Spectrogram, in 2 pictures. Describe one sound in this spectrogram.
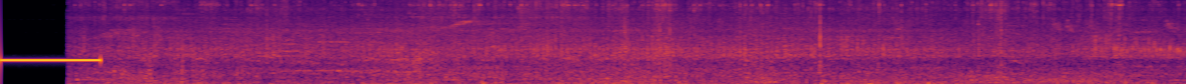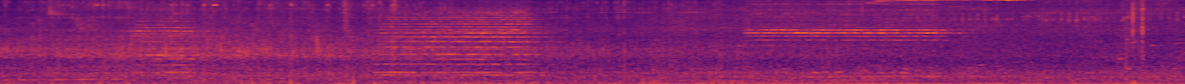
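Wind rumbles outdoors on a street.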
